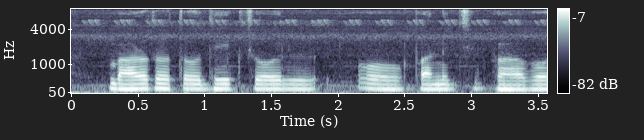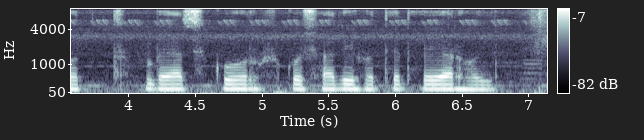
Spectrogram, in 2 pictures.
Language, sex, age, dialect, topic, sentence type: Bengali, male, 18-24, Rajbangshi, agriculture, statement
